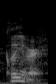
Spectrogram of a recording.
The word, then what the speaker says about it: Kleaver: Kleaver? Cleaver. Because It's a clever pun.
